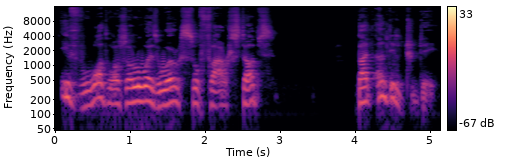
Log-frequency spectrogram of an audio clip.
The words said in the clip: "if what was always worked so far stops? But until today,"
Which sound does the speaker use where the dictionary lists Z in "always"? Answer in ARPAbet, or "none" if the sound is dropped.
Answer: Z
